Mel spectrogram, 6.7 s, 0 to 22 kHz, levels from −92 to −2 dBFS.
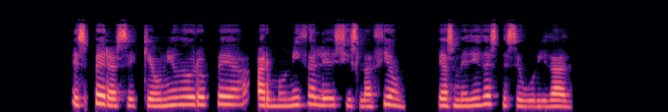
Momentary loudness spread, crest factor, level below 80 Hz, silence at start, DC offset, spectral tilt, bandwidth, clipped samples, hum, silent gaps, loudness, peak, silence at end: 7 LU; 18 dB; -72 dBFS; 0.7 s; under 0.1%; -3 dB/octave; 9.6 kHz; under 0.1%; none; 0.90-0.94 s, 1.39-1.43 s, 2.10-2.17 s, 2.51-2.56 s, 4.12-4.37 s; -24 LUFS; -6 dBFS; 0.95 s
